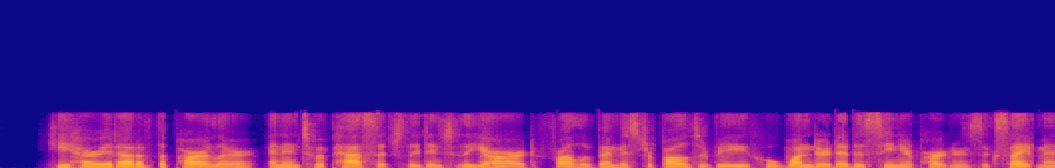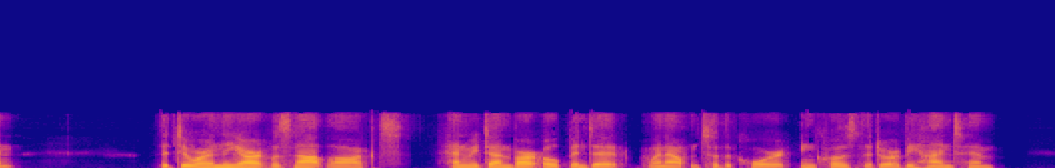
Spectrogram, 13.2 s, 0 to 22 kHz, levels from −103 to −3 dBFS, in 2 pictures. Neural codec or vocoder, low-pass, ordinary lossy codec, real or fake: codec, 16 kHz, 0.3 kbps, FocalCodec; 7.2 kHz; AAC, 32 kbps; fake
